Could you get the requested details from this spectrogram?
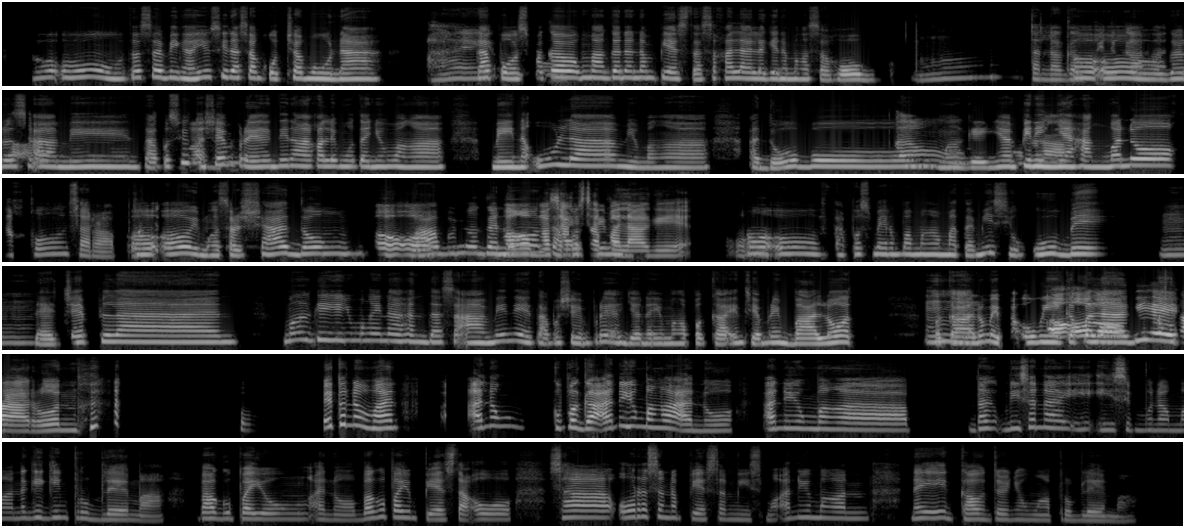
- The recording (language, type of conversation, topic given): Filipino, podcast, Ano ang kahalagahan ng pistahan o salu-salo sa inyong bayan?
- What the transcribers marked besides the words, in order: tapping; chuckle; laugh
